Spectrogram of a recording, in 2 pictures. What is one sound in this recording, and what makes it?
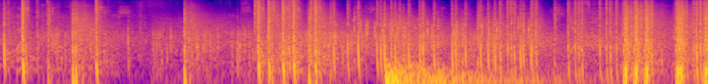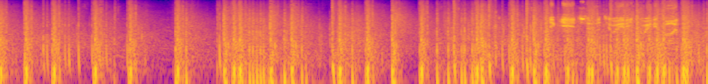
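Footsteps crunch on dry dirt and gravel.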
